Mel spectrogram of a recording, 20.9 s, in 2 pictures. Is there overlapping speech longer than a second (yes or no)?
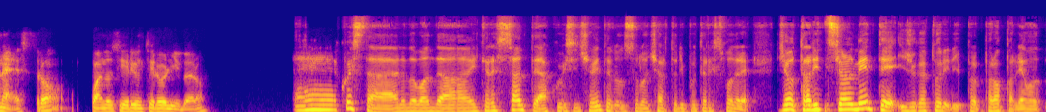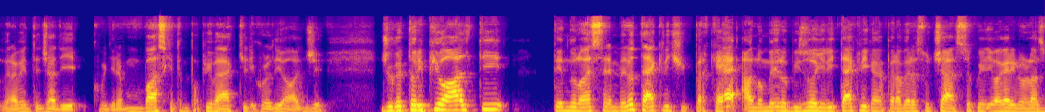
no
